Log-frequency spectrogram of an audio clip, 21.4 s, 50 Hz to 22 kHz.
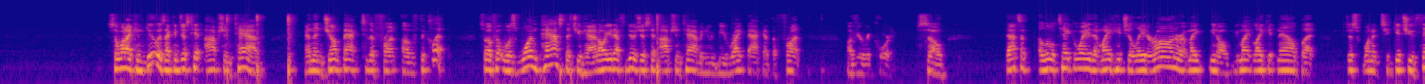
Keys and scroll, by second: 3.3 alt+shift+Right, 8.3 Tab, 9.7 alt+Tab, 12.2 Page_Down.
